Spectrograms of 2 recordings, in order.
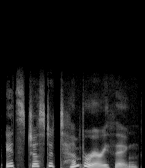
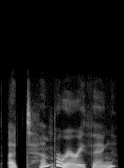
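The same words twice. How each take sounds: First: Said in the usual way. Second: "temporary thing" echoed with rising tune; questioning echo. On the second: A narrator's reading. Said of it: "she echoes".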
